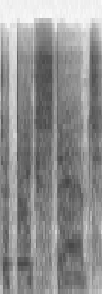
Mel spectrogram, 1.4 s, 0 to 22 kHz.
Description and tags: This song called BaReBass SUB2 is about 2 friends who will get married soon. In that occasion, I wanted to created something loungy with a magical kind of text.
The title is created from the two lovebird-names and the track will be included on the album (Q2-2011) "Subbass Terrorist".
Clean-cut samples!
Enjoy and please give some feedback when you like! Thanks!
